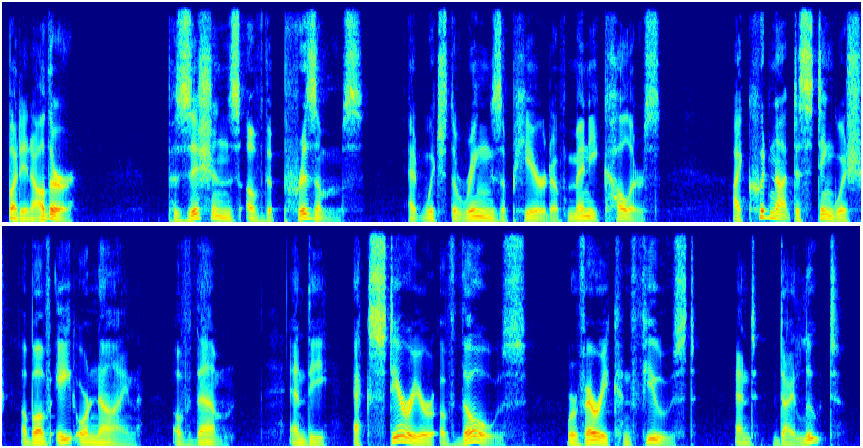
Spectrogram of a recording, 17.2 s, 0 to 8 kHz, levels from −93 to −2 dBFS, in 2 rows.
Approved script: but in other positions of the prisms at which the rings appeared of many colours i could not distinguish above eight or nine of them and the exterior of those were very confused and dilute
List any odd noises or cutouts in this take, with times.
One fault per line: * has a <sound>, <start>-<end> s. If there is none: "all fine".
all fine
